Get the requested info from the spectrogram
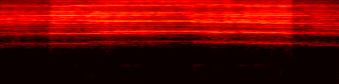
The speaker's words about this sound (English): Ooh, the bagpipes.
